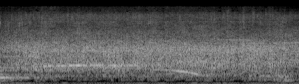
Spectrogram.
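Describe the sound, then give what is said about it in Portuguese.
An audience claps steadily for a few seconds in applause for the sound crew, a dense, even wash of applause that holds at a constant level throughout without individual claps standing out. “Uma salva de palmas para esse pessoal do som.”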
